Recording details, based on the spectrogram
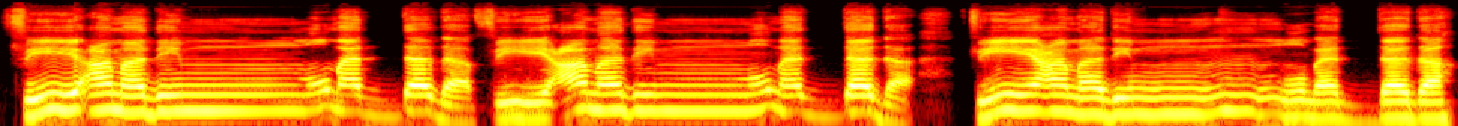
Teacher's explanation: ഫ മേലെ മുൻപല്ലിന്റെ താഴ്ഭാഗം താഴെ ചുണ്ടിന്റെ പള്ളയിൽ വെച്ചുകൊണ്ടാണ്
